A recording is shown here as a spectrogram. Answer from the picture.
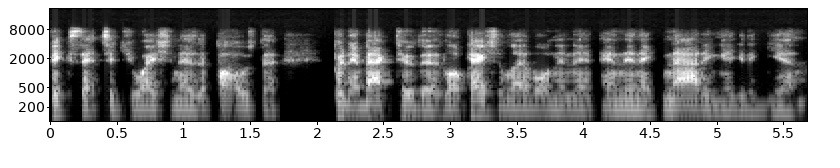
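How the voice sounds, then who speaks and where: The speech comes at a very fast pace. The sound is dry and close with no echo, and the background is quiet. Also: man. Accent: Southern US. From US South. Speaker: customer experience manager. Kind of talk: panel discussion.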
